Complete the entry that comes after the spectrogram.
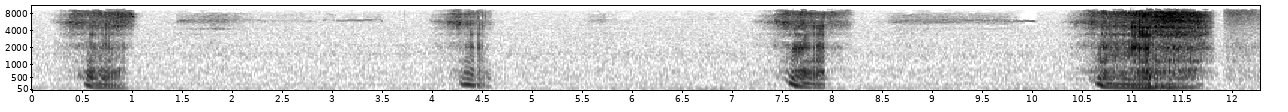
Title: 🐽 Snoring Sleep Sound / いびきの音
